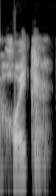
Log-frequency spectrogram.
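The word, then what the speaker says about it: Hawick: exchanges with Jack and we're in uh hoyk which is spelled ha Wick with CK and we're we're walking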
